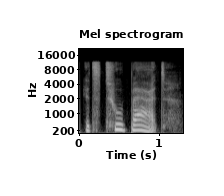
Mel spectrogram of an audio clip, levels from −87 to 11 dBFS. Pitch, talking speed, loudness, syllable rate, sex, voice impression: 230 Hz, 140 wpm, -17 LUFS, 3.0 syllables/s, female, feminine, slightly adult-like, soft, cute, slightly calm, friendly, kind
